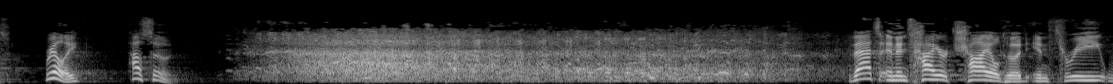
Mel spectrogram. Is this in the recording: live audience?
yes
